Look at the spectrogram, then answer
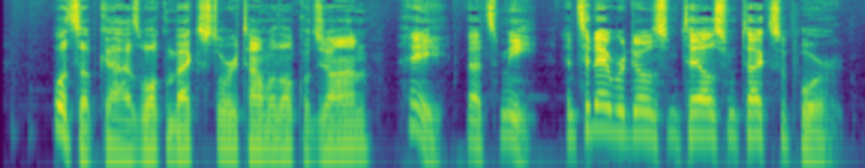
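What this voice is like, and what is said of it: Congested, stuffy-nosed voice. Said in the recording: “I don't know if you can still tell from my voice that I'm all plugged up”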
